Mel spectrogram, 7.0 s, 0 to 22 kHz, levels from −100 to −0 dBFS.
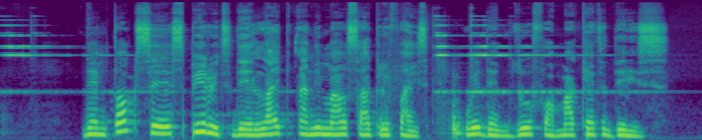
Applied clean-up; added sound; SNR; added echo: neural mask model RNNoise.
